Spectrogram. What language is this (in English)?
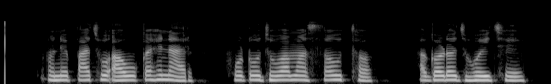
Gujarati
